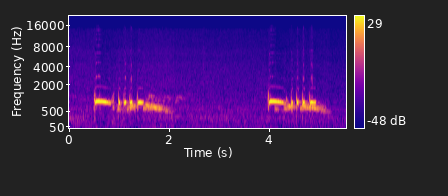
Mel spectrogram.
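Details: Local zebra dove with a loud voice calling to provoke rivals: two phrases of a long clear note and quick staccato pulses, each trailed by a lower, falling, purring coo.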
